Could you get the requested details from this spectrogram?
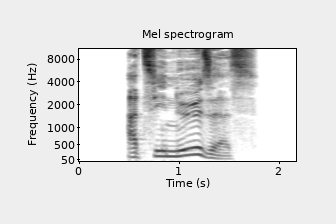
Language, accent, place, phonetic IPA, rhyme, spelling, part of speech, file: German, Germany, Berlin, [at͡siˈnøːzəs], -øːzəs, azinöses, adjective, De-azinöses.ogg
- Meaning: strong/mixed nominative/accusative neuter singular of azinös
